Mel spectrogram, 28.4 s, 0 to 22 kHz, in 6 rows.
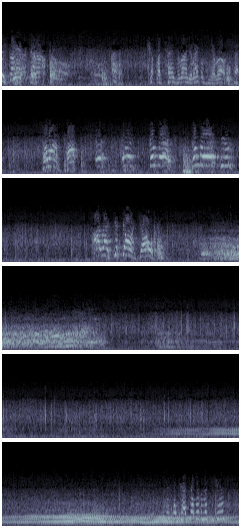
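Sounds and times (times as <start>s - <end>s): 
speech: 0.0s - 1.2s, 2.2s - 9.9s, 11.3s - 13.9s
car engine revving and driving fast: 13.4s - 19.4s, 21.2s - 28.4s.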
